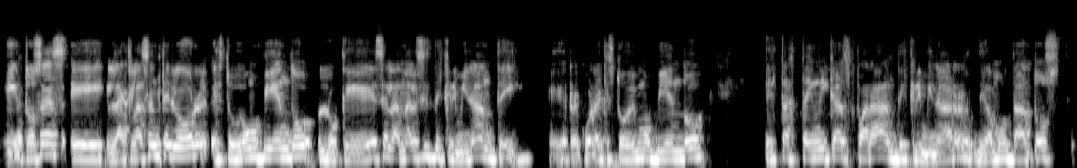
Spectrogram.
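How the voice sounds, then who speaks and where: Male statistics lecturer, hoarse with a cold, mid-range voice, filler-heavy delivery, dull lo-fi sound. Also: medium pitch. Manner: unhurried, with frequent fillers and repetitions. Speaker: university statistics professor. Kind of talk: online lecture.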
